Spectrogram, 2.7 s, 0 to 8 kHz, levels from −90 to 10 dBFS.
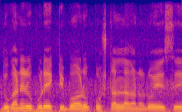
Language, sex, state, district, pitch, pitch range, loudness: Bengali, male, West Bengal, Cooch Behar, 130 Hz, 125-135 Hz, -15 LUFS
